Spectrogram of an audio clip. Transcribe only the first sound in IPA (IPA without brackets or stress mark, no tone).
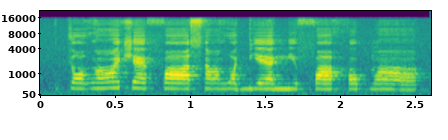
pʲ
